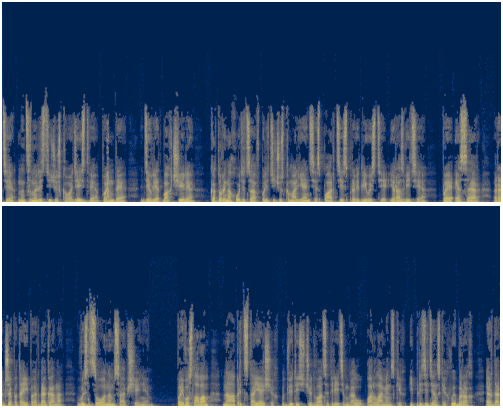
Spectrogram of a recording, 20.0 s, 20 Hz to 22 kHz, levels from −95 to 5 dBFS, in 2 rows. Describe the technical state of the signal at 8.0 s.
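At 8.0 s, as throughout, the speech has likely passed through MP3 compression at a low rate, consistent with 64 kbps. The starved encoder cuts treble and flickers weak frequency lines, leaving watery, swirly sibilants.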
